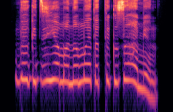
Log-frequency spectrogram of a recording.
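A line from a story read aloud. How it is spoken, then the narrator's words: Exclamation. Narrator (Russian): воскликнула подруга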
